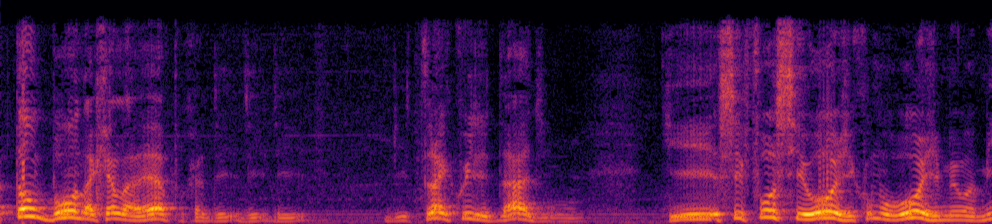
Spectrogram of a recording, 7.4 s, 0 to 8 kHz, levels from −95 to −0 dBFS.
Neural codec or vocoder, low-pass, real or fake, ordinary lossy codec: none; 7.2 kHz; real; none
